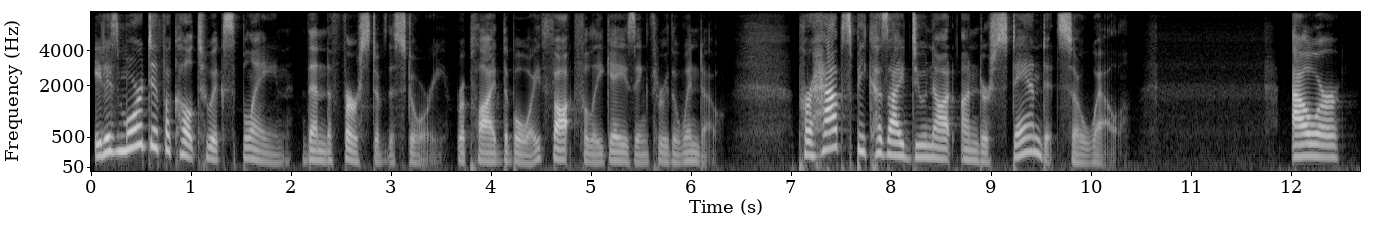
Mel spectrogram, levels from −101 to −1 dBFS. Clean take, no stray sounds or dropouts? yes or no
yes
